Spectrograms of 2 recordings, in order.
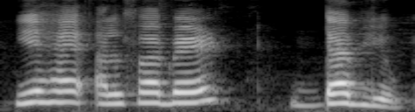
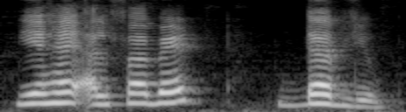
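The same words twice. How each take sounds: The two takes are said the same way.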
